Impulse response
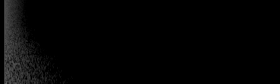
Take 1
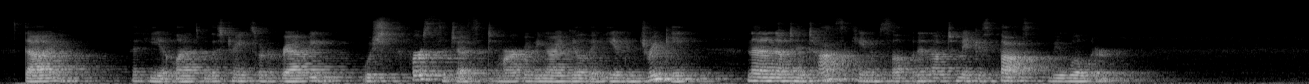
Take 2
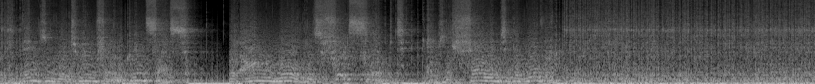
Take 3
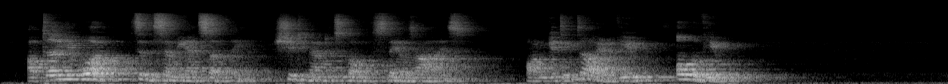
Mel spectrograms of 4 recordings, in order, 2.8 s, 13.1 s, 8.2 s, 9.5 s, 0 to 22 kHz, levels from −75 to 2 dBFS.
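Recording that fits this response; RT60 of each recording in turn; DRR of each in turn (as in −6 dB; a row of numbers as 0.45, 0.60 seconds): 3; 1.3, 1.3, 1.3 seconds; −2.5, 2.5, −9.5 decibels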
